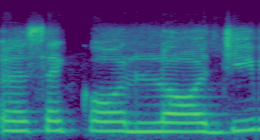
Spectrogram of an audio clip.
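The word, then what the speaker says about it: psychology: transcribe sir हम इसको साइकोलॉजी पढ़ेंगे या लोजी ी साइ साइकोलॉजी साइकोलॉजी साइकोलॉजी लजी साइकोलॉजी तो पी साइलेंट होता है इसके अंदर ये यह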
